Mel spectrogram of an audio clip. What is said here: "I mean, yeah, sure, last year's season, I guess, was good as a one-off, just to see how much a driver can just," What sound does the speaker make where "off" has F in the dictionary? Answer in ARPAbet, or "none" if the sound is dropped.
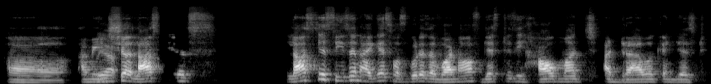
F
